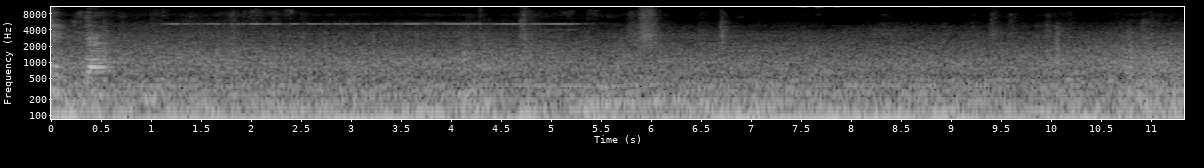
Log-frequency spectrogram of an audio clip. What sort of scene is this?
bus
